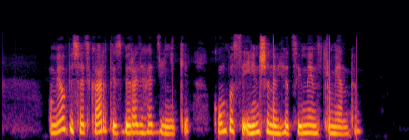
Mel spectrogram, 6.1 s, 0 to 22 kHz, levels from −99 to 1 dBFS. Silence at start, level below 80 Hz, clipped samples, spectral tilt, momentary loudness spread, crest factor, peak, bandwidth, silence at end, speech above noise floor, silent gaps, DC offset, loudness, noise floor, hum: 0.75 s; -56 dBFS; under 0.1%; -6.5 dB/octave; 12 LU; 16 dB; -2 dBFS; 7.8 kHz; 0.75 s; 44 dB; none; under 0.1%; -18 LUFS; -61 dBFS; none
